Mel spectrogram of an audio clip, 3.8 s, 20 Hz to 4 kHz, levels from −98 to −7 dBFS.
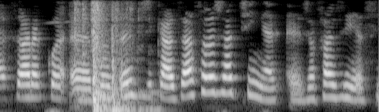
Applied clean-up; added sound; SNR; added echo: classical method log-MMSE.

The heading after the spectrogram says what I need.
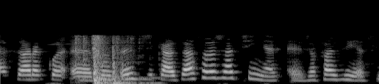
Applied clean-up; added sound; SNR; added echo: classical method Wiener filter.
